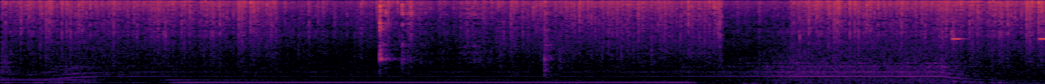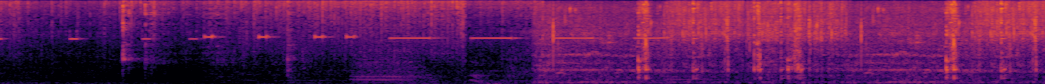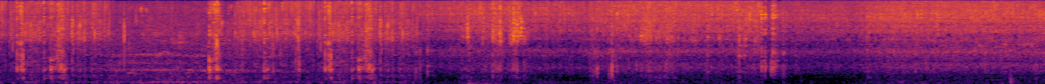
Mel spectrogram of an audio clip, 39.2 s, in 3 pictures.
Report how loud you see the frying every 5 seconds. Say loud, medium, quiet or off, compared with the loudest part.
quiet, quiet, quiet, quiet, loud, loud, loud, loud.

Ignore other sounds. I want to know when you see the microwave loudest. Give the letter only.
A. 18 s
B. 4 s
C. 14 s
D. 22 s
A.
